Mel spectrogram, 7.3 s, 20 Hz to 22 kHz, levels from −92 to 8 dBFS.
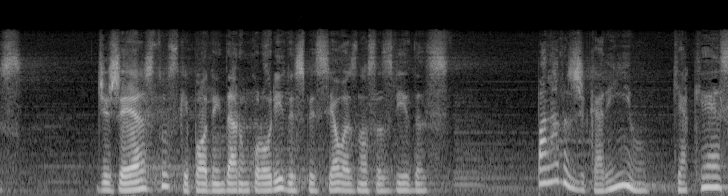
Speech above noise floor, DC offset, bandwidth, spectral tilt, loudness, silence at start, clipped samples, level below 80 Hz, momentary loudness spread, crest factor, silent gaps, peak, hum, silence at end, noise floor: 27 dB; under 0.1%; 12 kHz; -5 dB/octave; -22 LUFS; 0 s; under 0.1%; -56 dBFS; 14 LU; 16 dB; none; -6 dBFS; none; 0 s; -48 dBFS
